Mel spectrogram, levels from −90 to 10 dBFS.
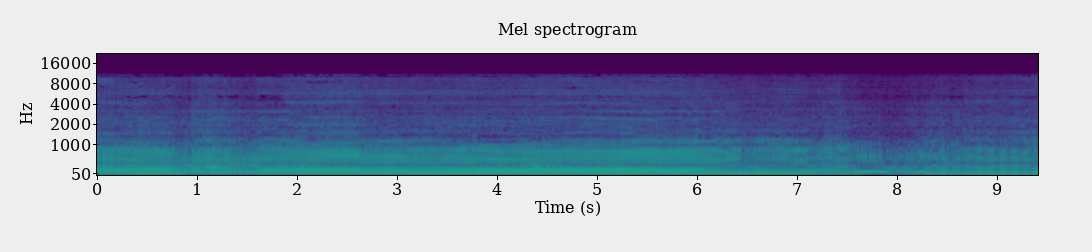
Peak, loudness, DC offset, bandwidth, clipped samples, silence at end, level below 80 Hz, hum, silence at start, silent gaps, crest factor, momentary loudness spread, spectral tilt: -18 dBFS; -34 LUFS; under 0.1%; 11.5 kHz; under 0.1%; 0 s; -52 dBFS; none; 0 s; none; 14 dB; 6 LU; -6.5 dB/octave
